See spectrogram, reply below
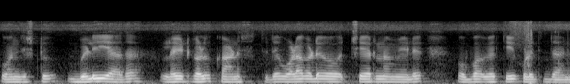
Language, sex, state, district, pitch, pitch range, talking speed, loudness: Kannada, male, Karnataka, Koppal, 125 Hz, 120-130 Hz, 125 wpm, -15 LUFS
